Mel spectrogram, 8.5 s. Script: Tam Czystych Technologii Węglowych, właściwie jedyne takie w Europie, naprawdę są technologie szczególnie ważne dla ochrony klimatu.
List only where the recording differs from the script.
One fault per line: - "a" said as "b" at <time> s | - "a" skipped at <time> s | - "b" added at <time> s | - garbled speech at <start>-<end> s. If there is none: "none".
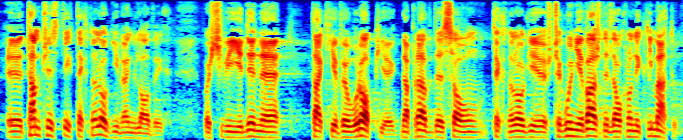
none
